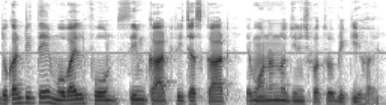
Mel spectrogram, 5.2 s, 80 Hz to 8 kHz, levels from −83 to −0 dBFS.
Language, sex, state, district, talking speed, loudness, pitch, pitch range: Bengali, male, West Bengal, Alipurduar, 140 wpm, -19 LUFS, 105 Hz, 100-115 Hz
